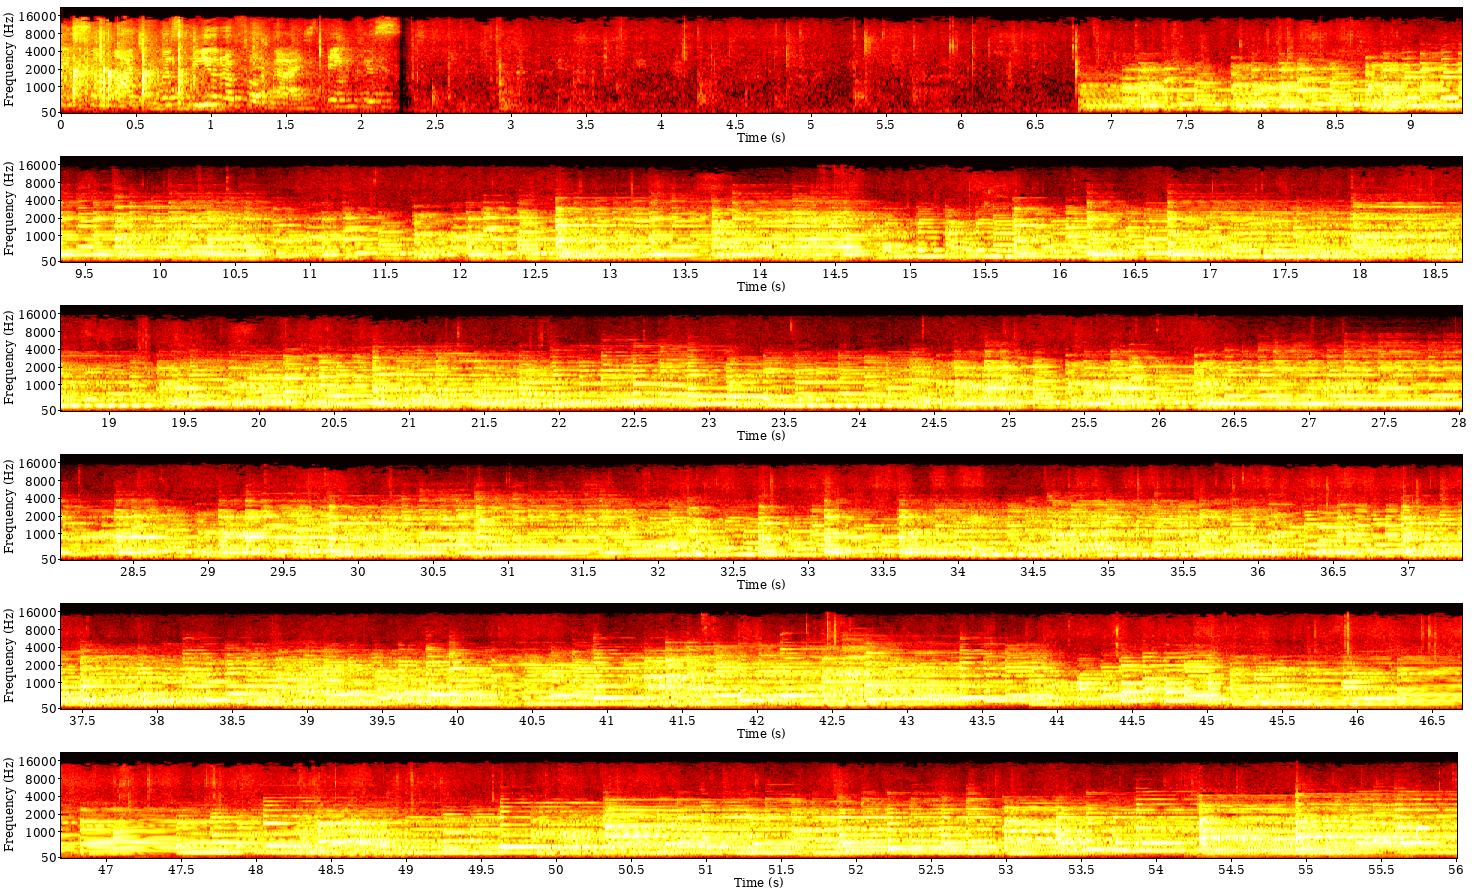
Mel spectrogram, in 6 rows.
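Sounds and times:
solo grand piano: 0:03.1 - 0:56.0.

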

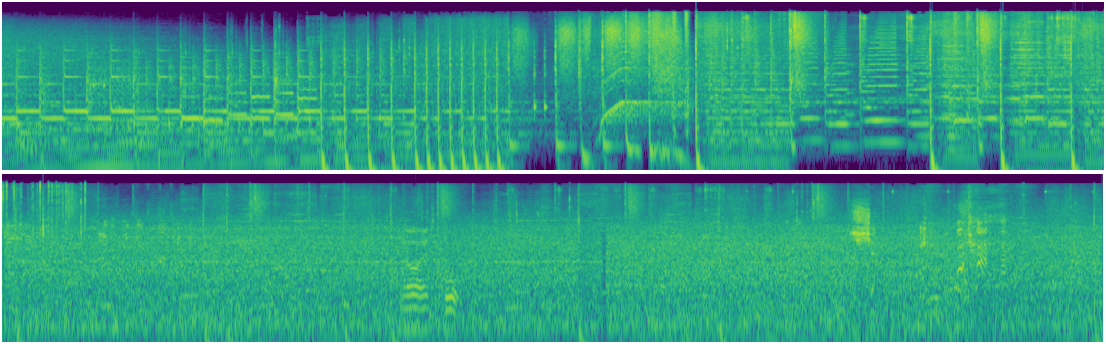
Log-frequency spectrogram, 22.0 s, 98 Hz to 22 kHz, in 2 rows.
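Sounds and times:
low traffic rumble: 0:00.0 - 0:05.1, 0:09.3 - 0:22.0
electronic dance music: 0:00.0 - 0:11.9, 0:13.0 - 0:15.8, 0:16.7 - 0:20.6
city street noise: 0:00.0 - 0:22.0.

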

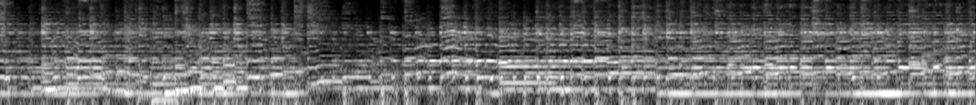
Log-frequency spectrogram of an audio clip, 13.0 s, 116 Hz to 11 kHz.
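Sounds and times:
fiddle: 0:00.0 - 0:13.0
mandolin: 0:00.0 - 0:13.0
strummed acoustic guitar: 0:00.0 - 0:13.0.

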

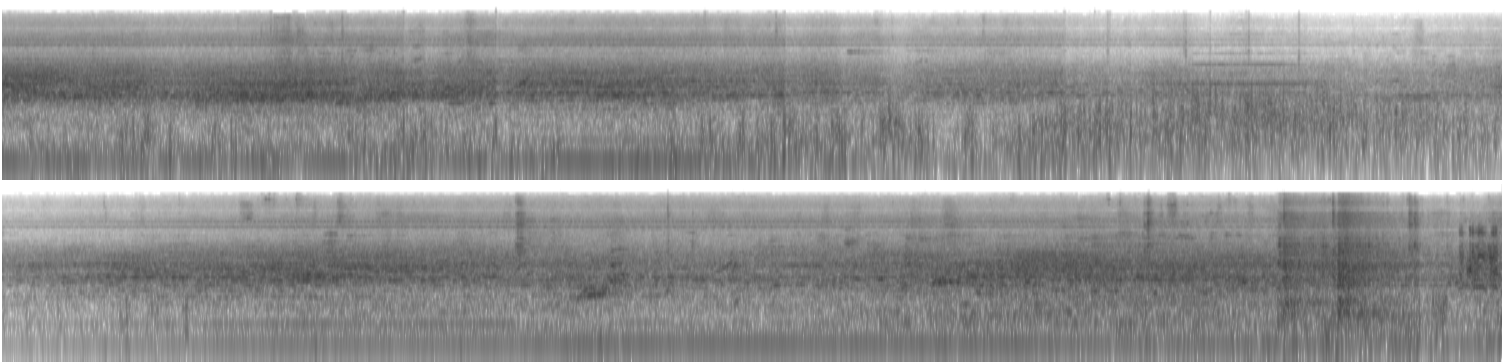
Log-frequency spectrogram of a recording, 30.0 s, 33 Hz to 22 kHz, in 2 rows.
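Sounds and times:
turboprop engines droning: 0:00.0 - 0:30.0.

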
